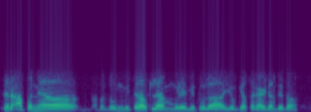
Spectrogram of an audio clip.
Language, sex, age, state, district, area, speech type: Marathi, male, 30-45, Maharashtra, Gadchiroli, rural, conversation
